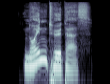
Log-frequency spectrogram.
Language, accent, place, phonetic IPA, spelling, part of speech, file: German, Germany, Berlin, [ˈnɔɪ̯nˌtøːtɐs], Neuntöters, noun, De-Neuntöters.ogg
- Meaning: genitive singular of Neuntöter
